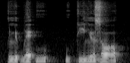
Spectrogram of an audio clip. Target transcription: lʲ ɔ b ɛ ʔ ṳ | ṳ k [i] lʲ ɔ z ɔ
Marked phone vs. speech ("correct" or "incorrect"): correct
